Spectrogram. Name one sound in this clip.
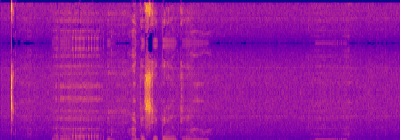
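A man speaks slowly and close by, in a low voice.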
